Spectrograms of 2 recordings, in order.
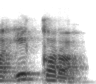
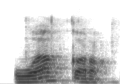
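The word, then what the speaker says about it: وَاقْرَأْ: Tapi kalau sebelum iqra ini ada huruf waw. Nah, misalnya seperti ini. Kira-kira kita baca apa ini, Bapak Ibu? Waqra atau wa iqra? Waqra. Ya.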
